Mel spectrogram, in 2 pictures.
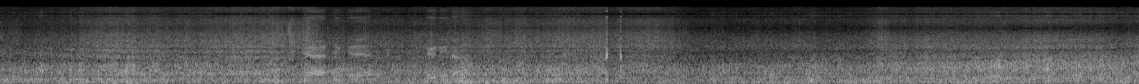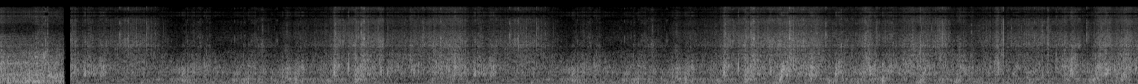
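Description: Steam hisses and roars steadily from a hot spring vent.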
